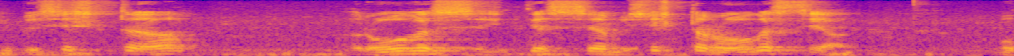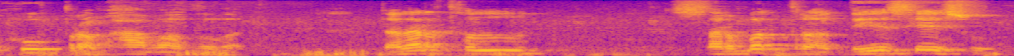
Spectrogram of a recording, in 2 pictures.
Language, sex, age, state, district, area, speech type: Sanskrit, male, 45-60, Odisha, Cuttack, rural, spontaneous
